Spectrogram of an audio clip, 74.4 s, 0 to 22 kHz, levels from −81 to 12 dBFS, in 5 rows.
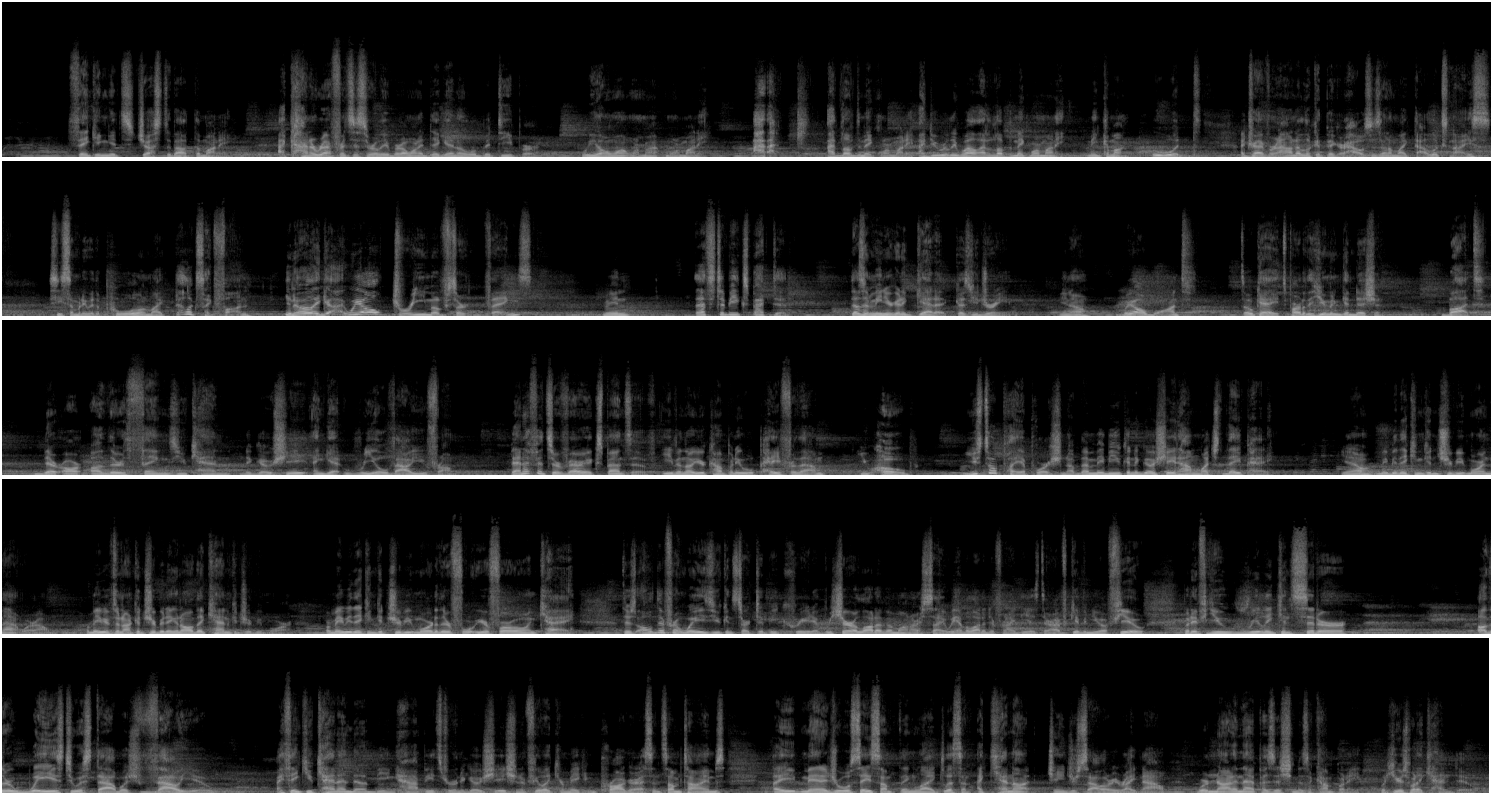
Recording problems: background chatter; noticeable; throughout; 3 voices, 15 dB below the speech

